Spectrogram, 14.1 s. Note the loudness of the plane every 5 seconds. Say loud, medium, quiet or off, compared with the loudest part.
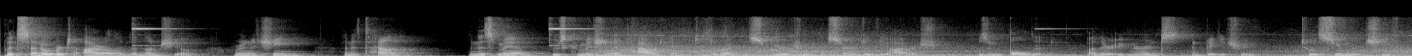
off, loud, medium.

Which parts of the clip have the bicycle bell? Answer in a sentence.
The bicycle bell can be heard from 1.3 to 1.8 s, from 5.5 to 6.0 s and from 10.3 to 10.8 s.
